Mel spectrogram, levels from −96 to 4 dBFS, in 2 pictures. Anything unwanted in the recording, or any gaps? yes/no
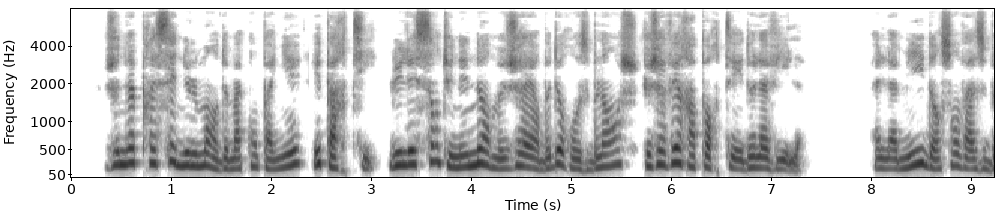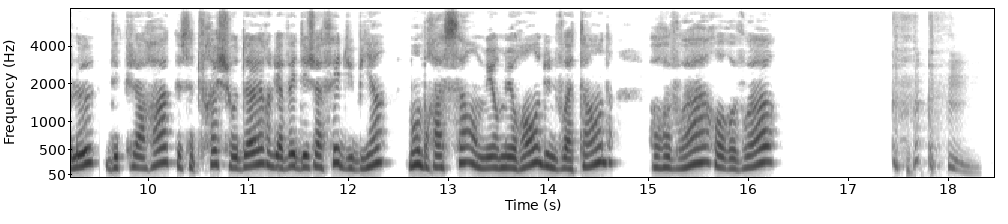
yes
